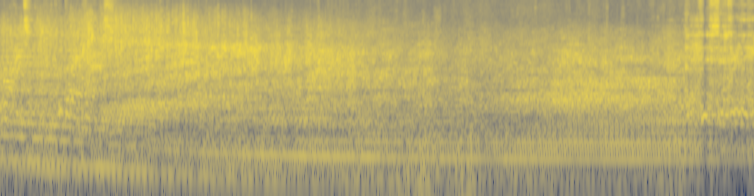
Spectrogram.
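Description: Grumman Bearcat warbird propeller fighter at a Duxford air display, its piston engine roaring loud and steady as it passes, with a slight dip and swell in level, under a commentator's voice.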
